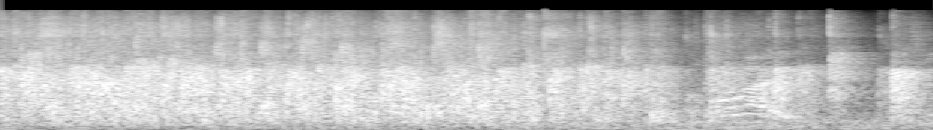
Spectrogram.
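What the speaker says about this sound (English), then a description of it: "Give yourself a round of applause." Loud, sustained applause from a meeting audience at an opening address, a dense wash of clapping that thins and tails off near the end, with voices mixed in.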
